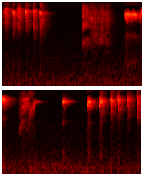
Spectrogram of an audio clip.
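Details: Very high, thin chirps from a blue-crowned hanging parrot in quick bursts, a harsher buzzy note, drawn-out squeaky notes, then another rapid run of sharp chirps.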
